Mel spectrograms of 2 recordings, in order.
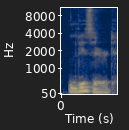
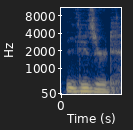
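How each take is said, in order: Both takes have the same delivery.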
